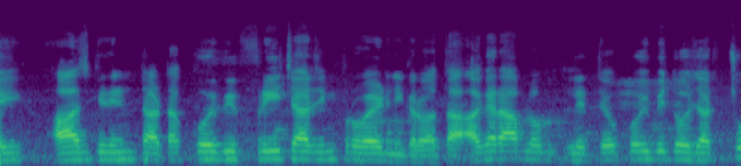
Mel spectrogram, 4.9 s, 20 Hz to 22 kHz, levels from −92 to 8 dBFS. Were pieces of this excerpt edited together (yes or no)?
no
